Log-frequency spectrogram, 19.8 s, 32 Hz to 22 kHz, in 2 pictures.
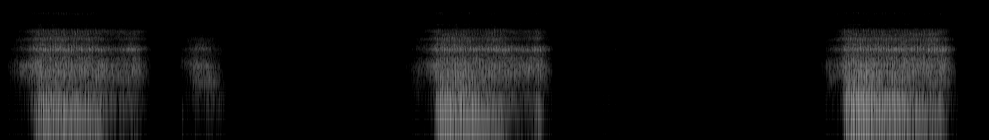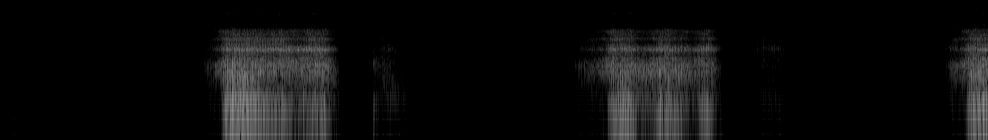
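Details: Loud, rough, rattling snores on each breath in, about 15 a minute, separated by silence, from a 5½-minute snoring recording; habitual snoring.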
